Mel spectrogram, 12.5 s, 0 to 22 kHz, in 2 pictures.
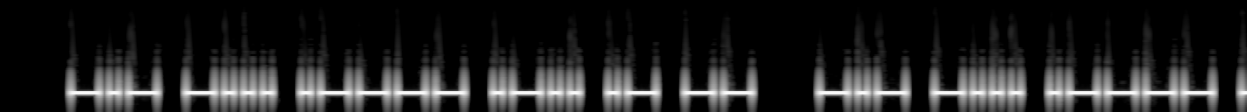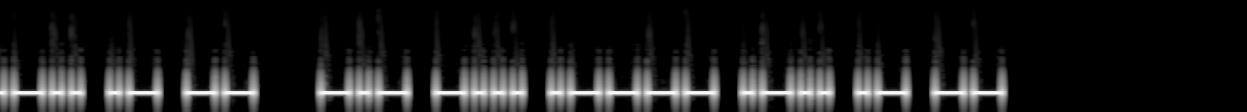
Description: Morse code, heard as a keyed tone, about 25 wpm, 700 Hz. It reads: KB1LAM KB1LAM KB1LAM
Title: USA Call Signs Repeated 3x 25wpm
